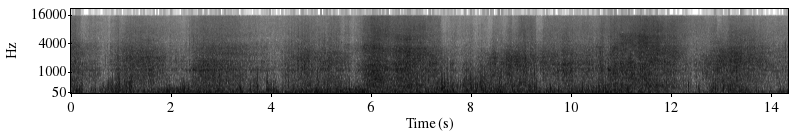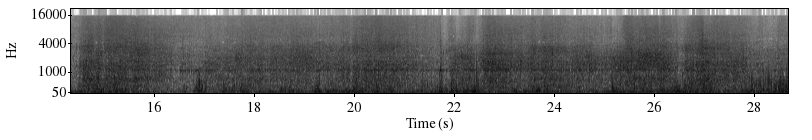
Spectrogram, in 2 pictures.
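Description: Rushing wind on the microphone of a moving skier, with the hiss and scrape of skis carving turns on packed snow swelling and fading every two seconds or so.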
